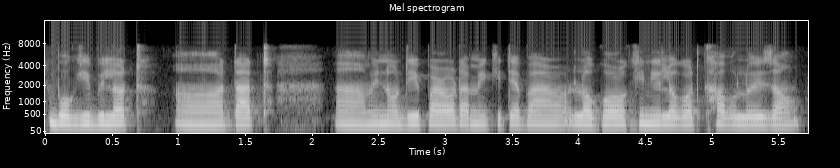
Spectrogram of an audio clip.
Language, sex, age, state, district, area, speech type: Assamese, female, 18-30, Assam, Dibrugarh, urban, spontaneous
